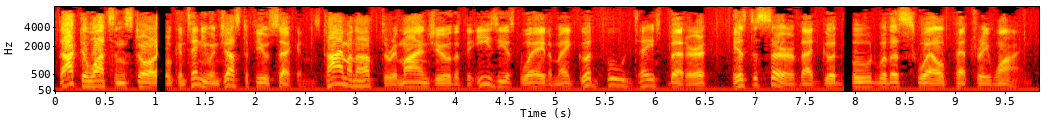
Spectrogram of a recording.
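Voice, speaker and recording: A man's voice: medium pitch, lively intonation, moderate pace, few pauses. A male radio announcer reading a sponsor message in 1940s style with polished, folksy salesmanship. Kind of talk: 1940s radio advertising read. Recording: muffled old-time radio recording.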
